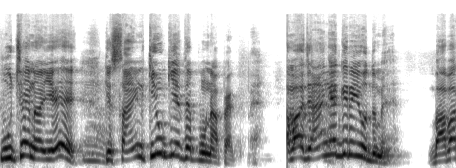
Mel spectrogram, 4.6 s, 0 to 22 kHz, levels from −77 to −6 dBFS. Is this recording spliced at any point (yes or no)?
yes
